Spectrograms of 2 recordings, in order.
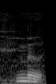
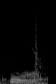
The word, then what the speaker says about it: moot: Moot, not mute, by the way.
